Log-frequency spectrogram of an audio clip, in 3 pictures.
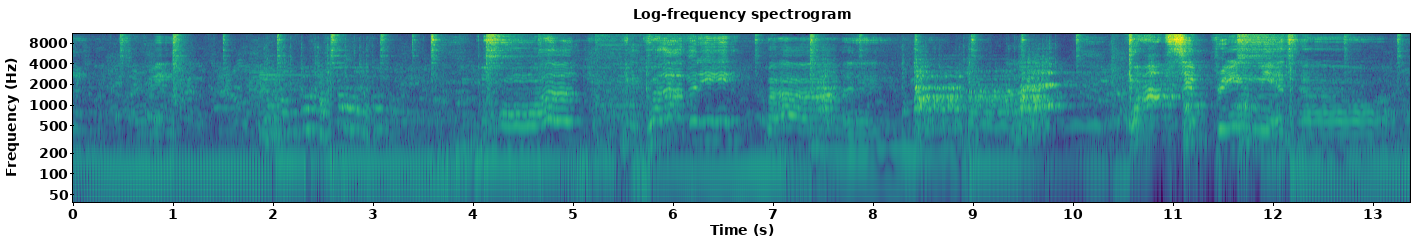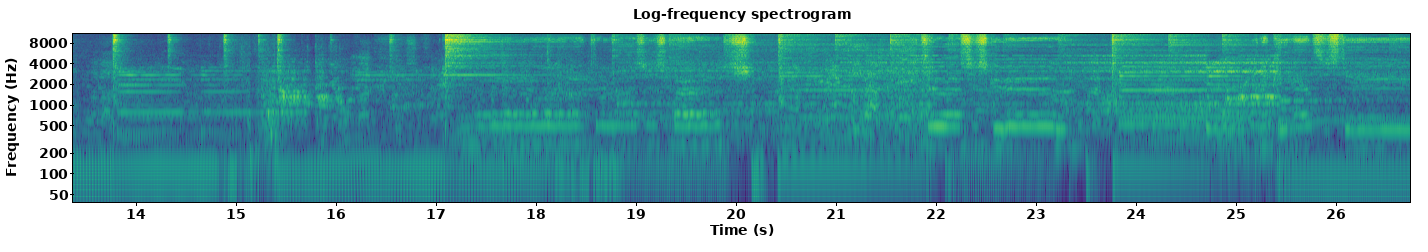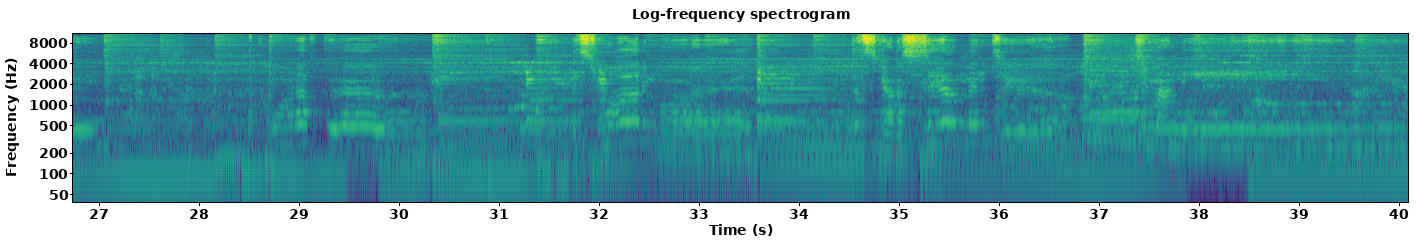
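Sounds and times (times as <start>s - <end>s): live blues band: 0.0s - 40.0s
organ: 0.0s - 40.0s.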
